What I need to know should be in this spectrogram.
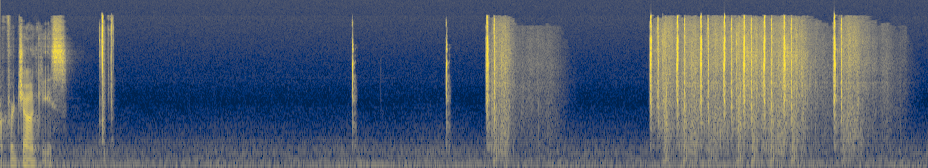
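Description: A handheld device gives short clicks and beeps.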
